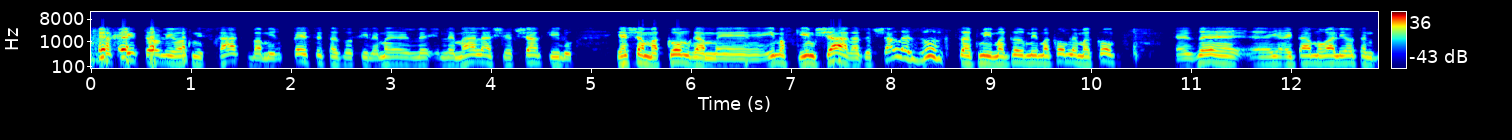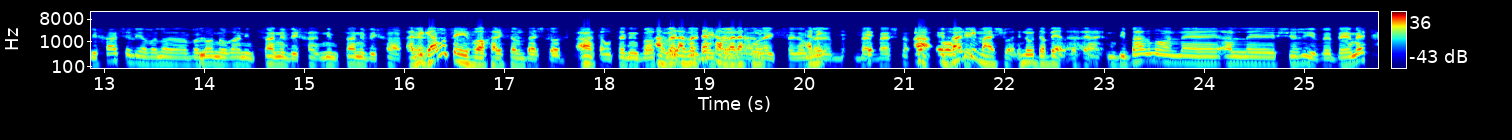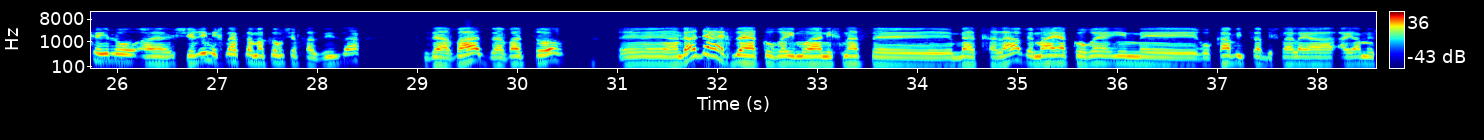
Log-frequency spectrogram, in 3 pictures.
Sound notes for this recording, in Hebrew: שהוקלט ושודר בשידור חי ממגרש החניה של איצטדיון הי"א באשדוד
